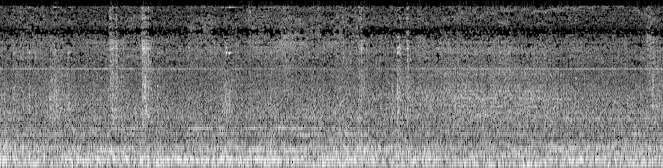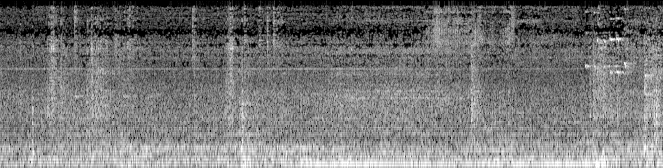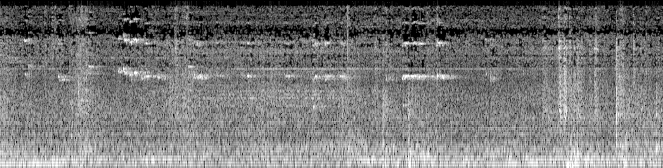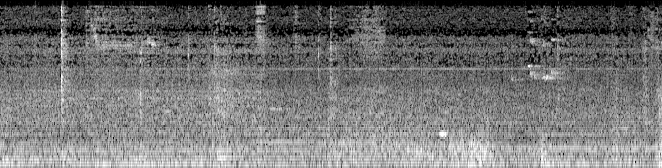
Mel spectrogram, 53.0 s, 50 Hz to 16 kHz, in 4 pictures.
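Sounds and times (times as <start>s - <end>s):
factory machinery rumble: 0.0s - 53.0s
high metallic squeals: 26.8s - 36.7s, 49.8s - 51.2s.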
